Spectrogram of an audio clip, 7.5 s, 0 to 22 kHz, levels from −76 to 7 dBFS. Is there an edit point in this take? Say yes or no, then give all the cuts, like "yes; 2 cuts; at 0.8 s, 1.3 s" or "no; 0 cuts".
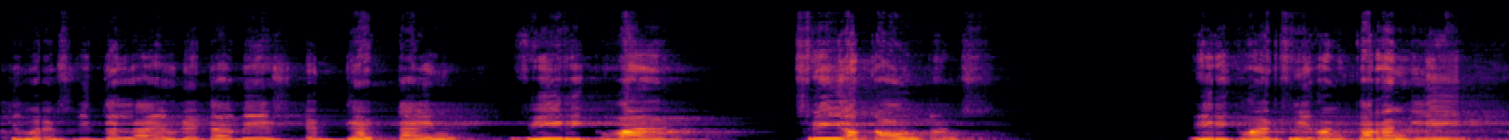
yes; 1 cut; at 1.5 s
